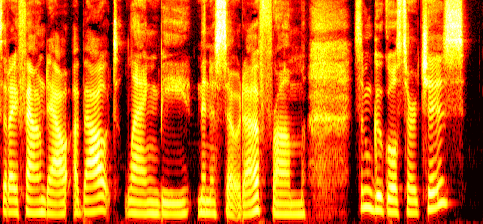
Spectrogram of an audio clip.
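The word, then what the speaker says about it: Lengby: It's spelled Langby, L-E-N, but it's pronounced Langby in Minnesota.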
